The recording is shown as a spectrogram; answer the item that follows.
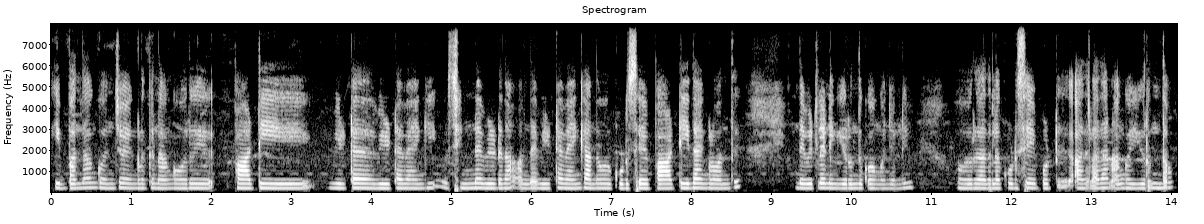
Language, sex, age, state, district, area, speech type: Tamil, female, 18-30, Tamil Nadu, Thoothukudi, urban, spontaneous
